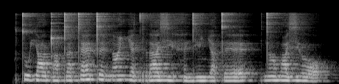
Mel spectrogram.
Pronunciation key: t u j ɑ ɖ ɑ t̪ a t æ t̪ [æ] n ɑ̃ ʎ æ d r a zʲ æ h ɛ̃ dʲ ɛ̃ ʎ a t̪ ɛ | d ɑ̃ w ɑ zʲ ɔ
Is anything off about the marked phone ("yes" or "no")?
yes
